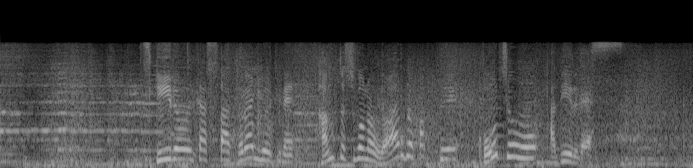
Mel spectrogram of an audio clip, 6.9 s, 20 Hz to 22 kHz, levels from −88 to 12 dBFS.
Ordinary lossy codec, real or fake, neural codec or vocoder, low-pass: none; fake; codec, 16 kHz, 1 kbps, X-Codec, HuBERT features, trained on balanced general audio; none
